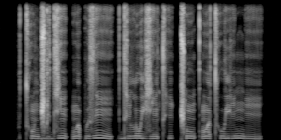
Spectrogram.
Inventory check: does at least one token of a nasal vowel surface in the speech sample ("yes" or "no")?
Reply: yes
